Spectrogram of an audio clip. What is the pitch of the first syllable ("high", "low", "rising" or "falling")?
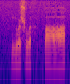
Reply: rising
